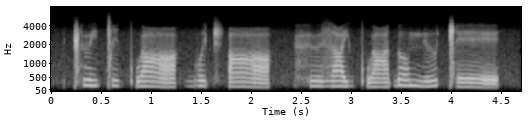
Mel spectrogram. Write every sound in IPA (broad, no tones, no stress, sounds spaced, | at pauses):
ǁʰ ʉ j ǀ i kʷʼ ɑ | ɡʷ ɯ t͡ʃʼ ɑ | h ʉ z ɑ j kʷʼ ɑ ɗ o mʲ ɯ ǁ e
